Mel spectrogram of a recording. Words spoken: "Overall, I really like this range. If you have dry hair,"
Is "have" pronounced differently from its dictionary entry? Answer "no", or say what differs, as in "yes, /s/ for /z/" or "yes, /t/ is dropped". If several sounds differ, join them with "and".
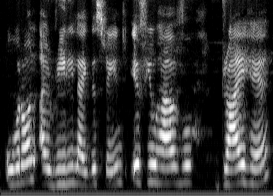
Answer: no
